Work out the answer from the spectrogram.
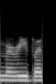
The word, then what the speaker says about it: Mereba: little Tongue Tied so my name is Maria mariba that's spelled m a r i a an m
